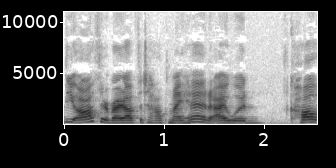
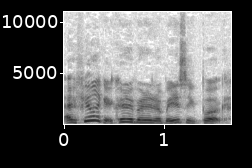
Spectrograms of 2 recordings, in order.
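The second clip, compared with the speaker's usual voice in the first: talking through a yawn, faster pace. Speaker giving their opinion of a book, yawning while talking. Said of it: "Sorry, I'm yawning".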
